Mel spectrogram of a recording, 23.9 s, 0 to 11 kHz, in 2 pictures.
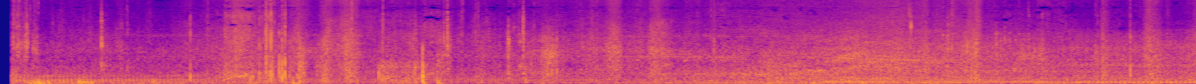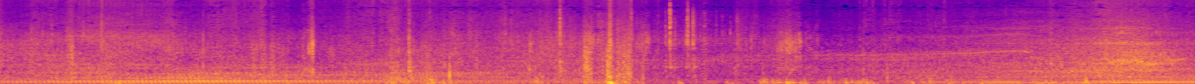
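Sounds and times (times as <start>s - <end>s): small motorcycle engine running: 0.2s - 18.0s.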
